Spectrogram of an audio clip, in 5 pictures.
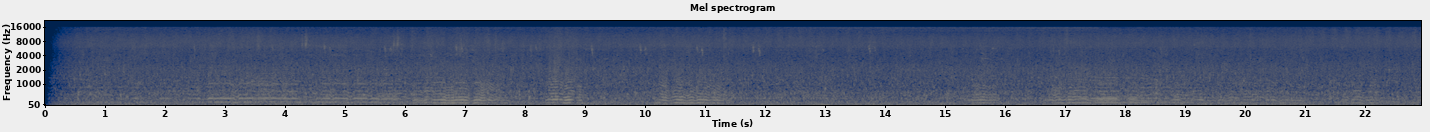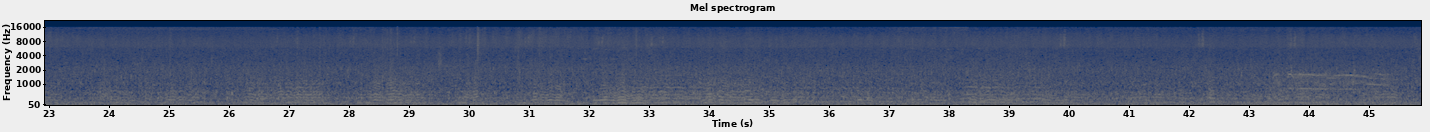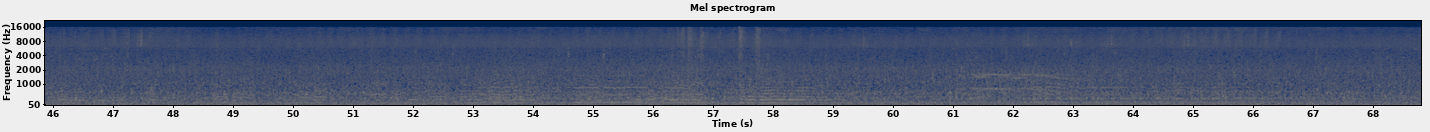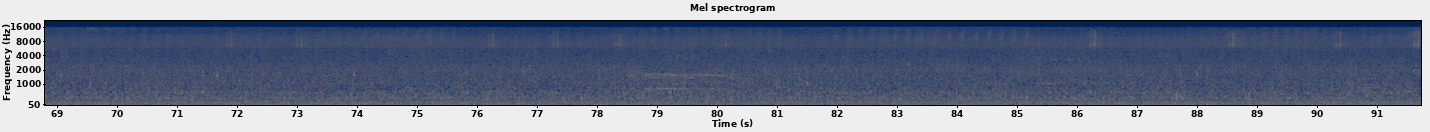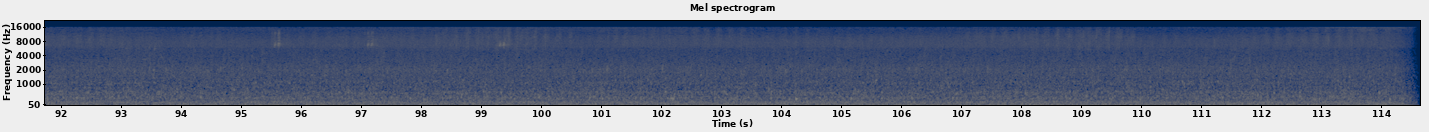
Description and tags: AMB Summer field countryside cicadas close bees stream
Field recording in rural Serbia. Mid afternoon in August.
Facing a small stream, bees buzzing about and some birds.
Recorded in 2010.
Serbia, recording, hay, ccO, field, bees, water, insects, stream, ambient, calm, summer, nature, country, rooster, bucolic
